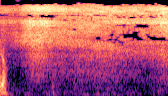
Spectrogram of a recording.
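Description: Compressed air hissing steadily from a worn quick-connect air-hose coupling: the coupling is leaking and needs replacing.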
